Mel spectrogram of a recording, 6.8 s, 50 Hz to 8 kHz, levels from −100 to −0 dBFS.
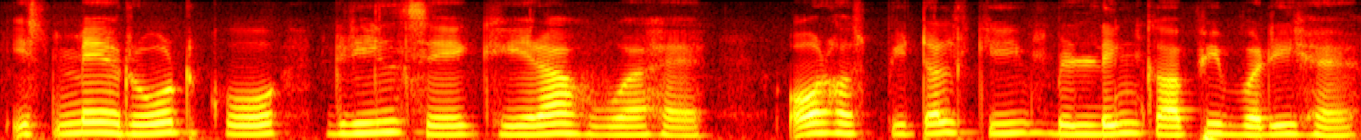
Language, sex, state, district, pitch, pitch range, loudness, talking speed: Hindi, female, Bihar, Patna, 195 Hz, 180-205 Hz, -19 LUFS, 130 wpm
